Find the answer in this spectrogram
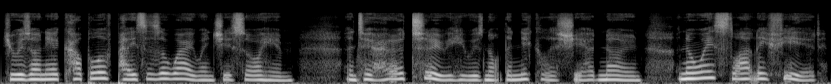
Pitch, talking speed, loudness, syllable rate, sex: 225 Hz, 200 wpm, -18 LUFS, 5.1 syllables/s, female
